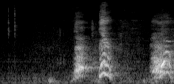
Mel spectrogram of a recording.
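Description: Indoor dogs give three loud, close barks in quick succession, each short and sharp, with a quiet pause before the first.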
